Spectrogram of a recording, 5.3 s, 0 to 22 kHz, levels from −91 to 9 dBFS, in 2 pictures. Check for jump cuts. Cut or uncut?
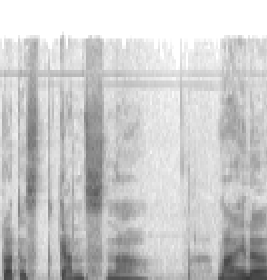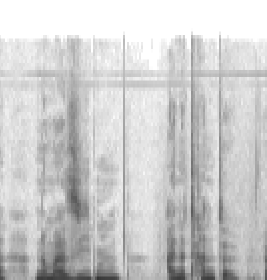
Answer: uncut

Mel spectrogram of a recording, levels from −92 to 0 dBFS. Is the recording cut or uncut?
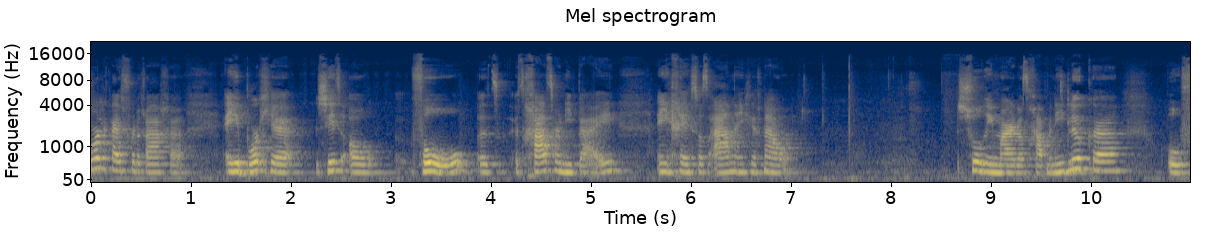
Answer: uncut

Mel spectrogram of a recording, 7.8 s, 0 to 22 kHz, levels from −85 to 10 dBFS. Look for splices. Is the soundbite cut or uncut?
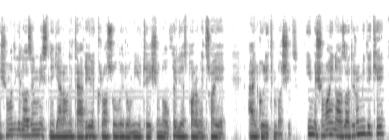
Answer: uncut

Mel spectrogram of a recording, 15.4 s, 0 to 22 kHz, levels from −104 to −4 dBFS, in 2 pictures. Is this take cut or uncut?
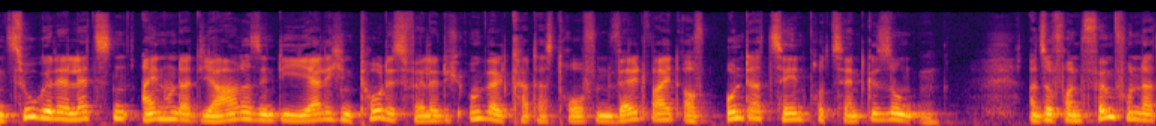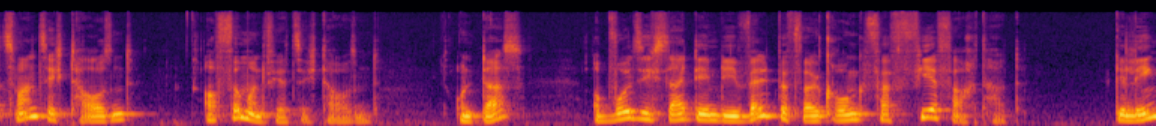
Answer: uncut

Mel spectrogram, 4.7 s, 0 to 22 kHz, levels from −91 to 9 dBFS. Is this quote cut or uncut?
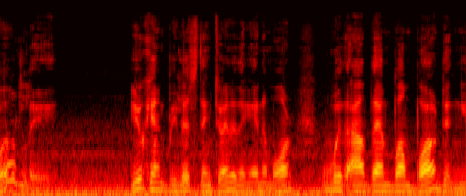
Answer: uncut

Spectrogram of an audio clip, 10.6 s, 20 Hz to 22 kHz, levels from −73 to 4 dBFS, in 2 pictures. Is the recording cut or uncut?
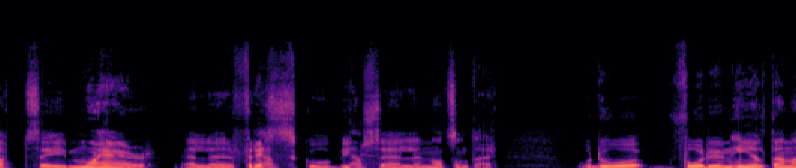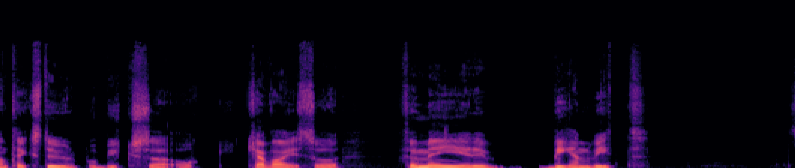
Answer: uncut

